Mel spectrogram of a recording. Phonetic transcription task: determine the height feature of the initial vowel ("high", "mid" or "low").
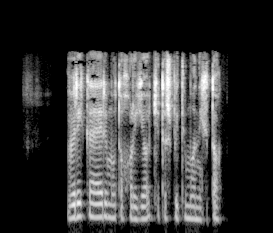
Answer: high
